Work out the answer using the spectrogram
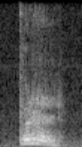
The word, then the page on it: prr: Xyzyl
